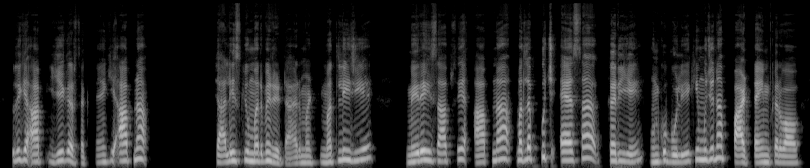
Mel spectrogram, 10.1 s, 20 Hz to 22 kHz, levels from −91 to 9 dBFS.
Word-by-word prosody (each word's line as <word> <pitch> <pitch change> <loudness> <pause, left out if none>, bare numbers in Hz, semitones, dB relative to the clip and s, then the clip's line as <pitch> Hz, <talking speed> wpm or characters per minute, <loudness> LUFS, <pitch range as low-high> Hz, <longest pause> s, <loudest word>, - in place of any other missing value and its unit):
तो - - -6
देखिए, 225 0 +1
आप 180 +1 +2
ये 180 +4 -1
कर 210 - +1
सकते 145 +2 -13
हैं 170 - -4
कि 200 - -4
आप 205 0 +2
ना, 245 0 +2 0.9
40 185 +5 +1
की 210 - -3
उम्र 190 -1 +3
में 205 +1 +3
रिटायरमेंट 150 +1 -4
मत 170 +4 -3
लीजिए, 225 +3 0 0.5
मेरे 190 +5 +5
हिसाब 195 -3 +1
से 235 -1 -1
आप 165 +1 +1
ना 235 +2 +2
मतलब 245 +3 +2
कुछ 285 -2 -2
ऐसा 210 +5 +4 0.2
करिए, 195 0 0
उनको 175 +4 -1
बोलिए 170 0 0
कि 230 - -4
मुझे 230 +1 +2
ना 270 +1 +2
पार्ट-टाइम 160 +1 +3
करवाओ 155 -2 +1
195 Hz, 195 wpm, -24 LUFS, 165-220 Hz, 0.9 s, मेरे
